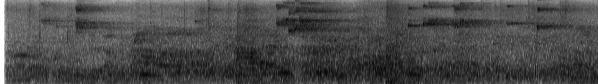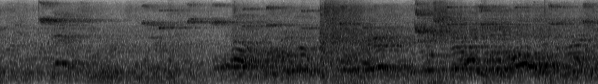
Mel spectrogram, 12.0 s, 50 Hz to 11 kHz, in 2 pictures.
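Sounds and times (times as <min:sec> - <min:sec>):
spectators talking: 0:00.1 - 0:11.9
sneaker squeak: 0:00.4 - 0:01.2, 0:02.4 - 0:11.9.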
